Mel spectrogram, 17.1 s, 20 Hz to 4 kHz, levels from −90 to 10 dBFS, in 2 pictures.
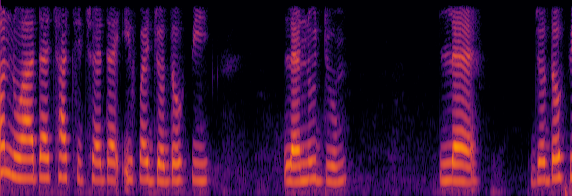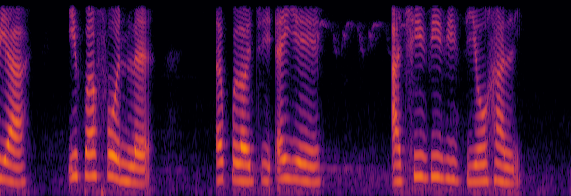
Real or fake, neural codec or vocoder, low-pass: real; none; 3.6 kHz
